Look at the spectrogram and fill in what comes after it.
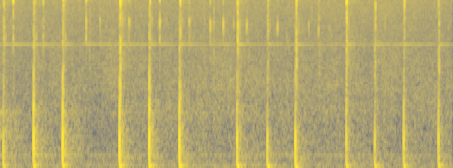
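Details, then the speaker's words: Lung exam in an adult male patient whose left lower posterior chest lags on deep breathing; about eleven percussion taps over the back, note changing from resonant to dull lower down and laterally, dullness curving upward at the mid-axillary line, breath sounds weakening below. "suara dari batas Sonor menjadi peka kita lihat ke lateral Ya sudah terdapat perubahan suara juga menjadi peka sedikit lebih tinggi"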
